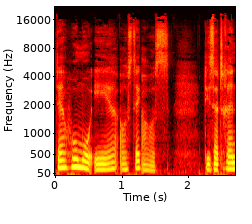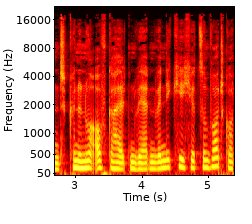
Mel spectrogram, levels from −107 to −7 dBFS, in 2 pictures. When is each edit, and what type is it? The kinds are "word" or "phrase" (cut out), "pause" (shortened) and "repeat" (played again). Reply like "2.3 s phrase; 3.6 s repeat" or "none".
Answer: 1.3 s word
